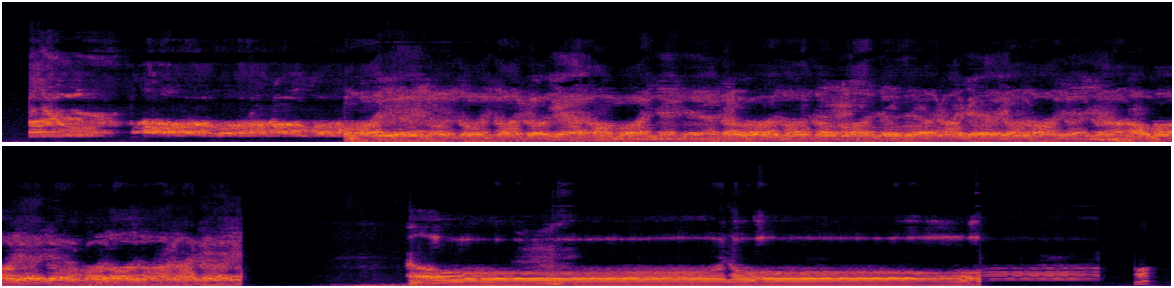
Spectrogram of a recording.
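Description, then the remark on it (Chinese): Deep, droning Tibetan throat chanting of a mantra in a low, buzzing hum rich with overtones, sustained loudly for long phrases, breaking off briefly before another long resonant chanted drone resumes. “为什么西藏所有的咒语的声音都倾向于这种嗡声？”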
